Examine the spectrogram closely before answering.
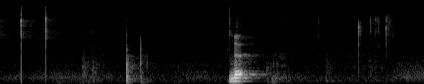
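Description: Small dice rattle and click together in a hand.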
